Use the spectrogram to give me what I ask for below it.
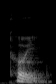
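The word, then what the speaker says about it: থৈ: অনুরূপভাবে যদি আমরা ধরি থই, থ যোগ ঐকার, এখানেও তখন থয়ের সাথে ওকার দিয়ে রস্বই, মনে মনে রস্বই দিয়ে উচ্চারণ করতে হবে, থই।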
